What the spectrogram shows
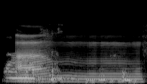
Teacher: nun sukun bertemu dengan huruf fa bacaan ikhfa dibaca samar-samar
